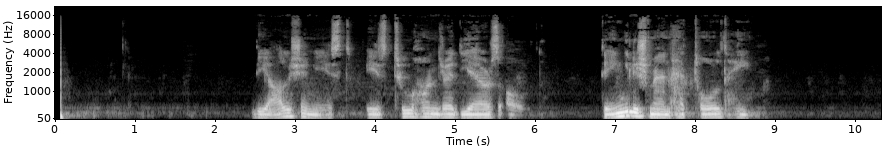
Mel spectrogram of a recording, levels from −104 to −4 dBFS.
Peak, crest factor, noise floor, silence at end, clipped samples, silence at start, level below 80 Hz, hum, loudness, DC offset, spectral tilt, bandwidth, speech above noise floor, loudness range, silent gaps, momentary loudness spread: -4 dBFS; 18 dB; -74 dBFS; 1.6 s; under 0.1%; 0.05 s; -50 dBFS; none; -21 LUFS; under 0.1%; -6.5 dB/octave; 14 kHz; 54 dB; 7 LU; none; 15 LU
